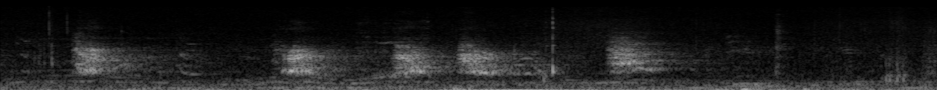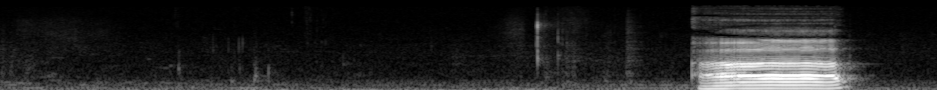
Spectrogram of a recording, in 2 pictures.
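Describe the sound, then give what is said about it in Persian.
A dog barks outside at night with a single loud, harmonic bark near the end, after a stretch of faint voice-like murmuring and scattered soft clicks. “صدای سگی از بیرون میاد”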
